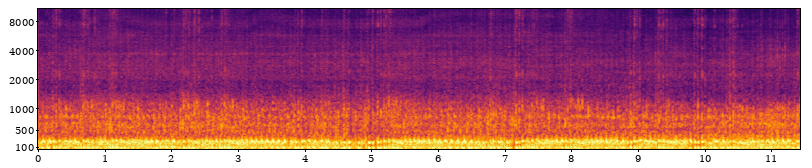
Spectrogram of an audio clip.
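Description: Harley-Davidson Ironhead Sportster V-twin motorcycle engine running steadily at idle with the bike standing still.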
